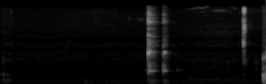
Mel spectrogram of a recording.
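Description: Glass bottle and tasting glasses being handled on a table: a couple of short clinks about a second in and a sharp click near the end.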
